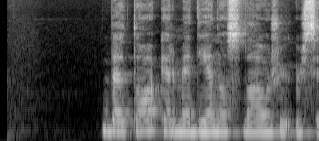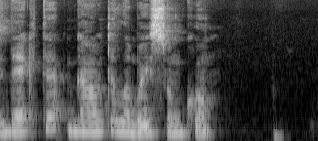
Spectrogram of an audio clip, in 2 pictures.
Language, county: Lithuanian, Kaunas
